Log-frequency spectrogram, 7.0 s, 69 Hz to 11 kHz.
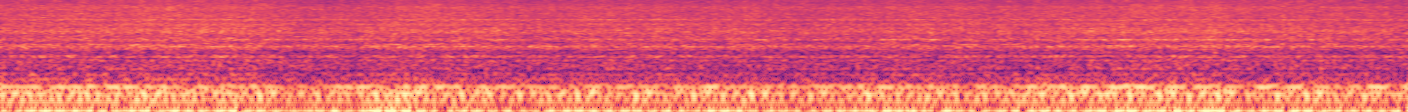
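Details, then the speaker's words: C5 Corvette Gen 3 LS1 with LS3 90mm gold blade throttle body: after a hard cold start, deep steady slightly lumpy V8 idle warming up with no knocks or misses. "it definitely didn't like that cold start for some reason so we'll have to kind of play around with that a little bit but I was able to get it to run an idle we'll let it warm up here just a second"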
